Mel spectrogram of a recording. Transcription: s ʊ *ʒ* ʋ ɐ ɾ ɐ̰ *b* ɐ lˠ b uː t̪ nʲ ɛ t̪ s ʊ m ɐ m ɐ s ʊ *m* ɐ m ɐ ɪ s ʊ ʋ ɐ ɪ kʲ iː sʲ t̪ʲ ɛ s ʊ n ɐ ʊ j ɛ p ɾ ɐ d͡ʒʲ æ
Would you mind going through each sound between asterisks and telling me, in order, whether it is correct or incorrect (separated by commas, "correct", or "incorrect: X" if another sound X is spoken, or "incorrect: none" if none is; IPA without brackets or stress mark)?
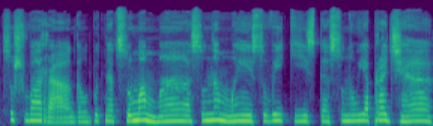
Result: incorrect: ʃ, incorrect: ɡ, incorrect: n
